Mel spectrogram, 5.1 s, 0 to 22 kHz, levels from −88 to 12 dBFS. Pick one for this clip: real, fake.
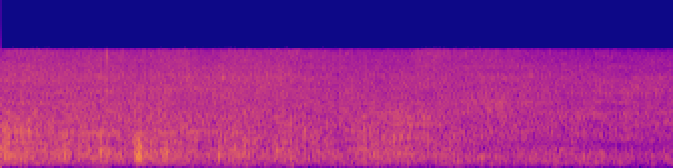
fake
